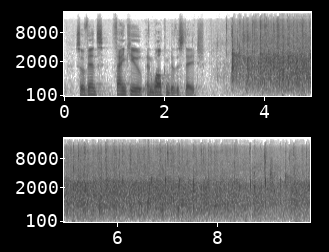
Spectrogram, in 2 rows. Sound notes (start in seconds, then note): 3.1 audience applauding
